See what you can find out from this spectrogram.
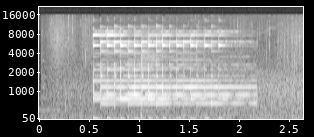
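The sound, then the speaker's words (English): A cell phone ringtone plays a bright electronic melody of quick repeated notes for about a second and a half, loud, then cuts off, leaving faint background hiss; an incoming call at remote Holmes Lake. “Somehow, despite its remoteness, Holmes Lake has great cell phone reception.”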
